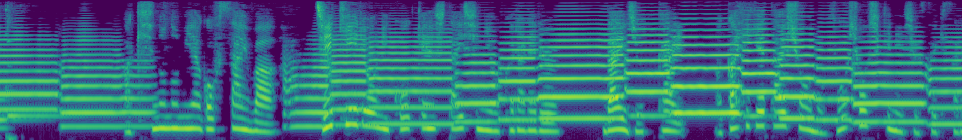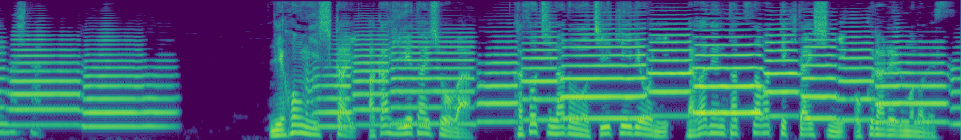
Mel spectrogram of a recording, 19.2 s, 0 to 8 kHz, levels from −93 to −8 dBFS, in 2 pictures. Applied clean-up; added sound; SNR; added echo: classical method Wiener filter.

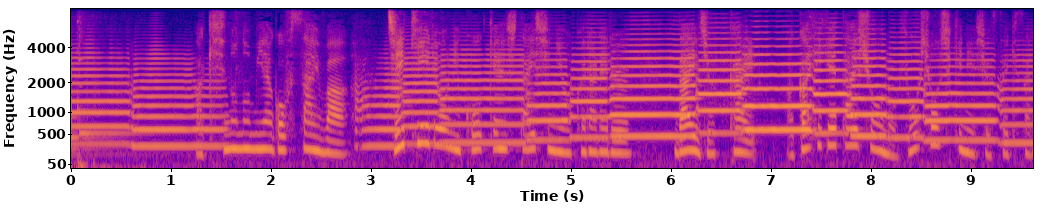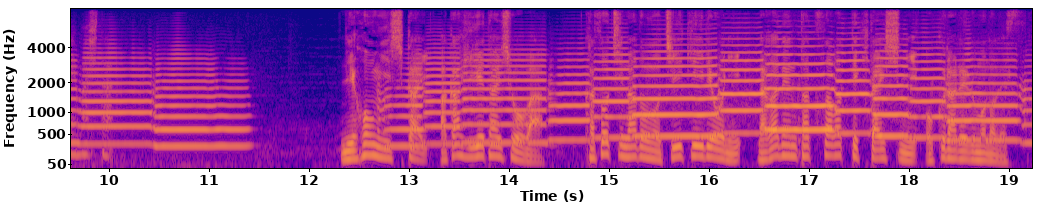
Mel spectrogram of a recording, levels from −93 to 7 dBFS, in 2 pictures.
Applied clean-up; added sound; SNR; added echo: none; Trumpet; -5 dB; none.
